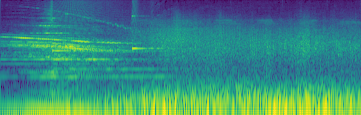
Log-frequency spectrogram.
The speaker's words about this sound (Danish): Det her, det er et vulkanudbrud. Og jeg tror, der kommer endnu et. Hold dig for ørerne.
